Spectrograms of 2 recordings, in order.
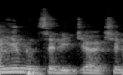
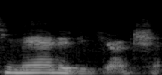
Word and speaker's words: Humanity Junction: It's not Human City Junction, is it? It's Humanity Junction.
